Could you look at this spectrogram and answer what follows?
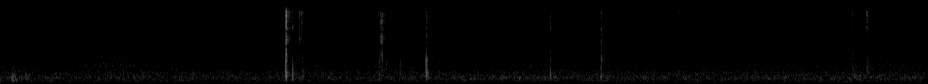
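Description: Small plastic Kinder Surprise toy pieces clicking as they are handled and snapped together by hand: a few scattered sharp clicks, the loudest about three seconds in, over near silence.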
